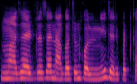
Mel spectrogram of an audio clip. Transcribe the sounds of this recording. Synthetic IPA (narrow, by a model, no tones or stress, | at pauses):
mad͡ʑʱaɛʈɾes̬ajnaɡat͡ɕuːnkɔlonid̪ʱəɾipəʈka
